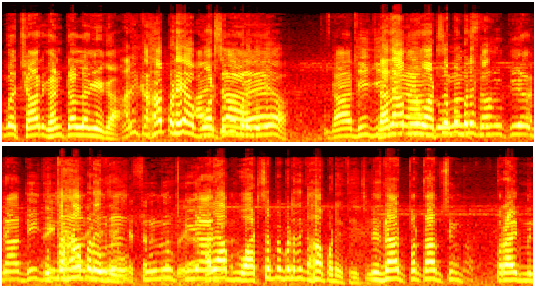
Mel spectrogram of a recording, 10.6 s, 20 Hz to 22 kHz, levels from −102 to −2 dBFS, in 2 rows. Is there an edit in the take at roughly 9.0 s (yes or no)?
yes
